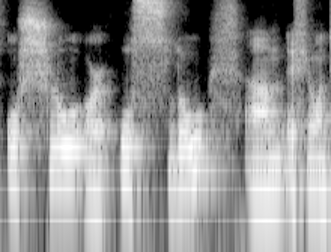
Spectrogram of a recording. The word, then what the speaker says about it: Oslo: name Christiania by the way Oslo is not pronounced Oslo at all it's pronounced USU or um if you want to learn more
